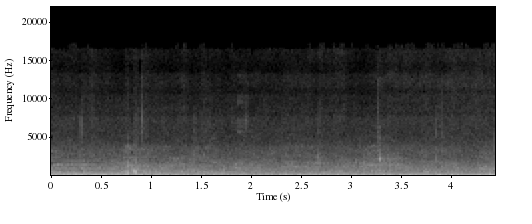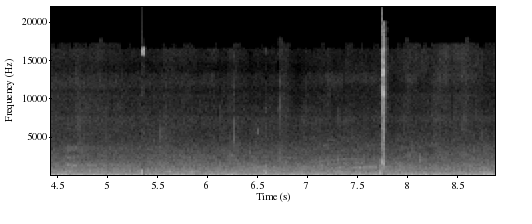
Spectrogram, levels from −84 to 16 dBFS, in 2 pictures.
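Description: At 0.74 to 0.84 s, 5.34 to 5.37 s, 6.55 to 6.61 s and 7.69 to 7.77 s, a corrupt frame was decoded: flipped bits in a short run of compressed frames were played without being rejected. The misread gains and codes put energy at the wrong frequencies, so each event sounds like a brief chirp or noisy blip lasting a few frames. The bursts are loud, with error peaks around -5 dBFS (about -10 dBFS for the third).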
